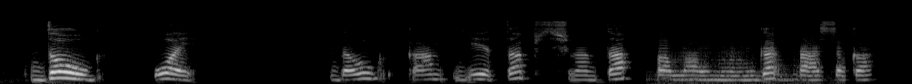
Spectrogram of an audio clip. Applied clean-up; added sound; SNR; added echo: neural separator model SepFormer DNS4.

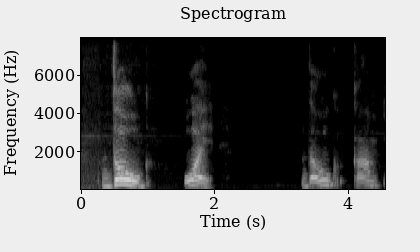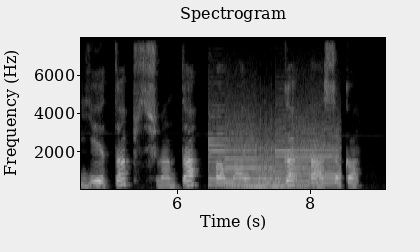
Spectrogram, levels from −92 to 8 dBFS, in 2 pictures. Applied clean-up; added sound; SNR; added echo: none; Guitar; 10 dB; none.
